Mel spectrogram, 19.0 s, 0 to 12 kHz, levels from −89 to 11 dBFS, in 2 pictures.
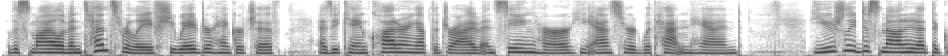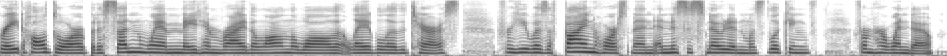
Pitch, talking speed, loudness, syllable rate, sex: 205 Hz, 200 wpm, -19 LUFS, 5.3 syllables/s, female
